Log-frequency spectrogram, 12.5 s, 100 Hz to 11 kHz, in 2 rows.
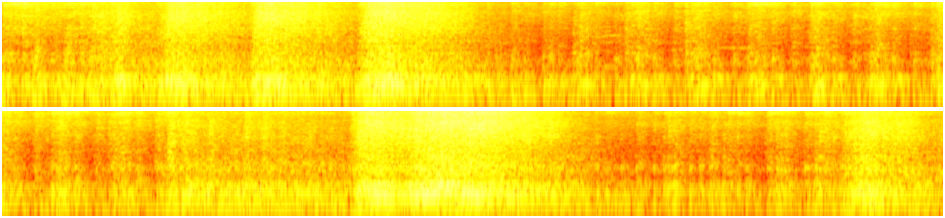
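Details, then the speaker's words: LS V8 swapped into Datsun 280Z, after cam gear replaced: engine blips and settles into a deep even burble with no misses; all 8 cylinders firing, though oil pressure reads 0 at idle, rising to 20. "Oh my gosh, that sounded sick. Yep, that was all the cylinders. Finally, we have 8 cylinders firing."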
